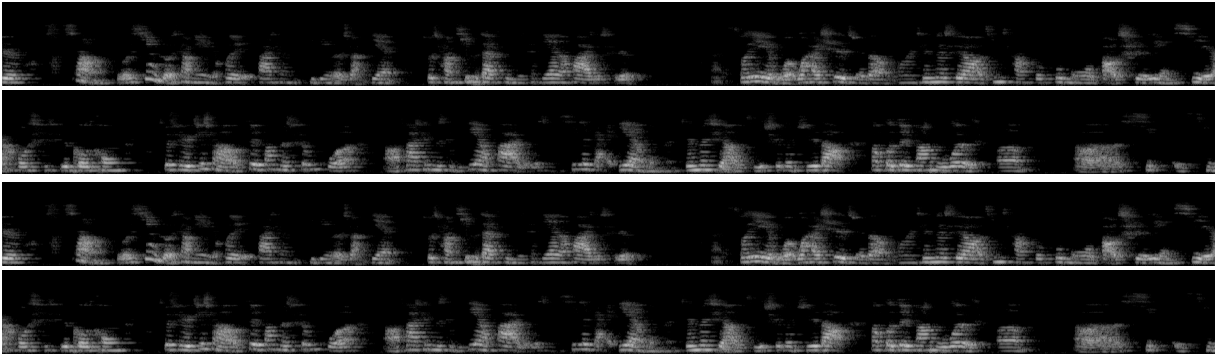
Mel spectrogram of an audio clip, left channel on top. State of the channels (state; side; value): identical; both; correlation 1.00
